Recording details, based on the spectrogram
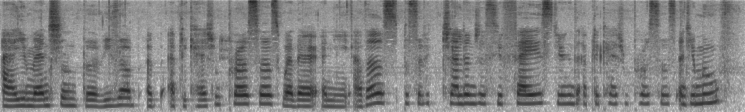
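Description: A woman's voice: high-pitched, steady tone, fairly quick, mellow. A woman co-hosting a campus interview, asking careful, slightly hesitant questions. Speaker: co-host, interviewer.

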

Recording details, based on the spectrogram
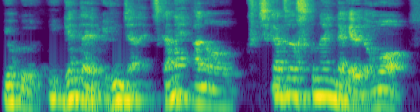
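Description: A man in his sixties with speech explains history as a guest. His delivery is measured and halting, yet the pitch moves a lot. He sits away from the mic in a roomy space with faint noise. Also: animated, darkish tone, far from the mic. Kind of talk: interview answers, explaining history. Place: small indoor room, seated at desk.

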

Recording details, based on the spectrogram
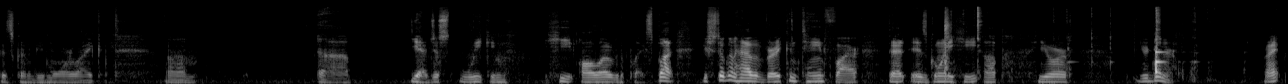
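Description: A man's voice: fairly low pitch, normal speed, pauses often, far from the mic, a little hiss or hum. A man in his thirties giving a casual, rambling how-to demonstration outdoors in the desert, with many fillers and restarts. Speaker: vlogger. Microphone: camera mic, on-camera and off-frame.

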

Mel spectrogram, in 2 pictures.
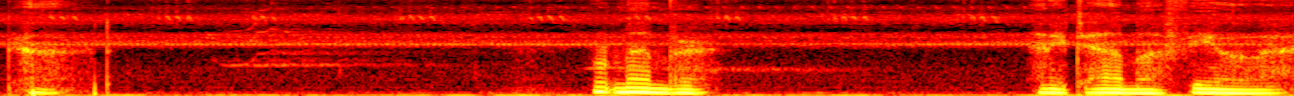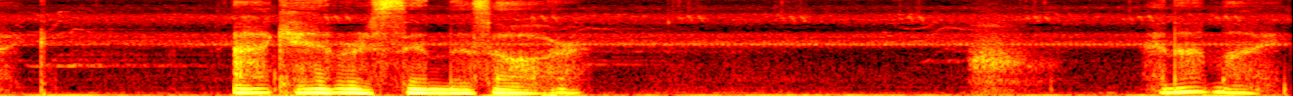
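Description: Man playing a slow, whispering, obsessed slasher boyfriend. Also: on the low side, mellow. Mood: threatening, tender. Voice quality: breathy, often whispering. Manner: slow, halting, folksy, menacing. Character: obsessed, menacing slasher boyfriend, rural serial killer. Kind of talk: ASMR roleplay, slow and intimate. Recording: noisy night ambience with crickets, owl. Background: crickets, insects and an owl.

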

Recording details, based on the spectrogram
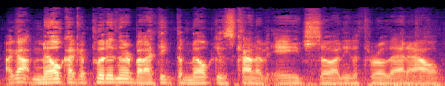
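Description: A low-pitched American man talks in a loose, rambling way while cooking inside his truck cab. His voice has a bright, forceful edge, and faint ambient noise hums underneath. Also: flat delivery, a little fast. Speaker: truck driver vlogger. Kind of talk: casual vlog chat while cooking.

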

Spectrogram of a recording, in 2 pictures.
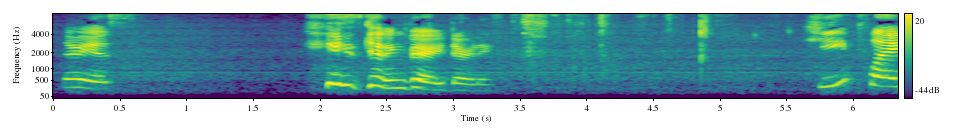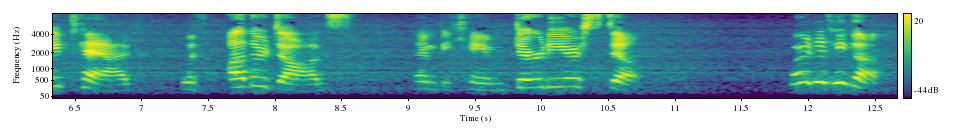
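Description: A woman's voice: high-pitched, darkish tone, slight background noise, poor audio. A young adult woman doing a read-aloud storytime for small children, playful, with chatty questions and exclamations. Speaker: aunt reading a picture book to young relatives. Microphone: computer webcam mic at arm's length.

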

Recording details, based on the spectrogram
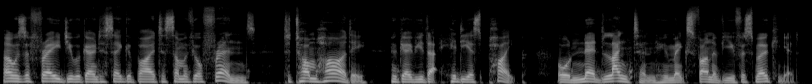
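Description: A man's voice: medium pitch, lively intonation, a little fast, few pauses, dry recording, clean studio sound, pitched above the performer's own voice, close to an everyday voice. A man voicing a sweet, playful young girl with a light, teasing manner in a storybook reading.

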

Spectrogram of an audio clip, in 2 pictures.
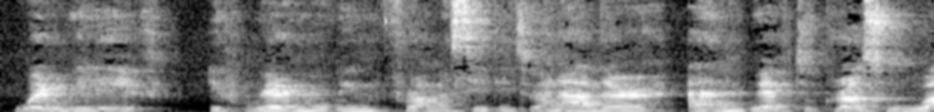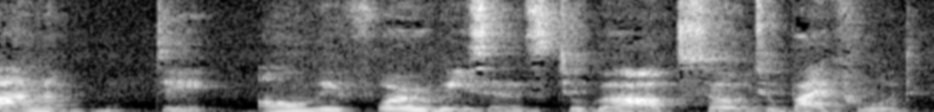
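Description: Even-toned young woman in echoey room. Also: mid-range voice, a little slow, vocal fry, few pauses. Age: 20s. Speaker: resident sharing experience. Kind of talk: explanatory testimony to camera. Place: plain indoor room.

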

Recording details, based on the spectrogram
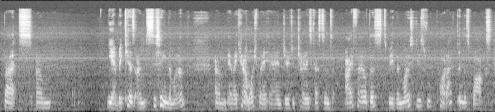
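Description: A young woman with a croaky voice from a recent flu, chatting casually to a webcam in her bedroom with lots of ums. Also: fairly low pitch, moderate pace, a little mellow, slight background noise, poor audio. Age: young adult. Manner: chatty and rambling, many ums. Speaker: beauty vlogger. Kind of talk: casual unboxing vlog to camera. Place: small bedroom indoors. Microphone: webcam at desk distance.

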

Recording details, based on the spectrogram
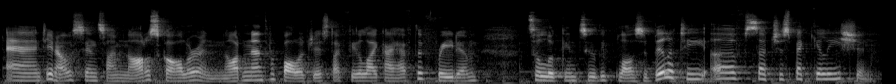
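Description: Dutch accent girl in her 20s, bit low pitched, talking history to the camera on a lapel mic. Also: moderate pace, fairly bright tone. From Netherlands. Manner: chatty, explaining with hand gestures. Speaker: history channel host. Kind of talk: educational video talk to camera. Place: living room with a sofa.

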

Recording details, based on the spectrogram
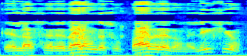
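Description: A man's voice: medium pitch, animated, normal speed, darkish tone, slightly rough, low-quality recording. An actor playing an outspoken, cautioning countryman in an old radio drama, with a northern Mexican accent.

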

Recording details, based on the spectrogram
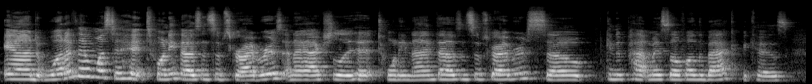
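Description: A woman's voice: a little high, steady tone, a little fast, few pauses, roomy sound, far from the mic. A young woman talking to camera in a casual, upbeat vlog, chatty and full of fillers. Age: young adult. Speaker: vlogger. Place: small indoor room before a plain wall.

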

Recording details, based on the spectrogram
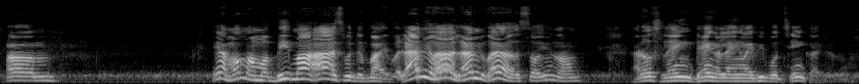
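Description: A woman's voice: on the low side, big pitch swings, normal speed, sharp tone, breathy edge, heavily acted. A woman playing a brash, crude man in his forties who talks like a swaggering ladies' man, rambling to a phone camera in a small bedroom. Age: 40s. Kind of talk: comedic character monologue to camera. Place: small cluttered bedroom indoors. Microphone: phone at arm's length.

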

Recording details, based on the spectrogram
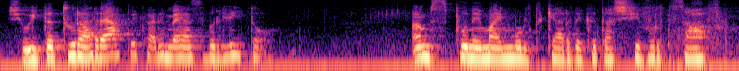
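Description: A woman's voice: medium pitch, steady tone, darkish tone, slight background noise, natural voice. An actress playing a proud, wounded noblewoman, formal, declamatory and reproachful, in 1950s radio theatre. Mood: pained, demanding.

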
